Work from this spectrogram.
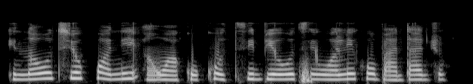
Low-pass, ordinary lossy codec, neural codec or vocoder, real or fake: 7.2 kHz; AAC, 48 kbps; none; real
